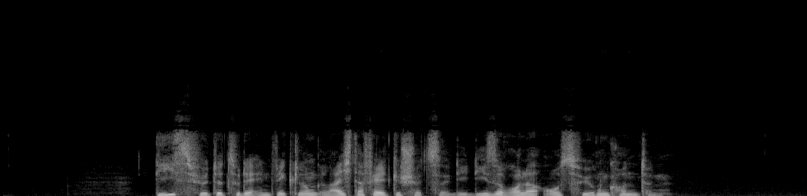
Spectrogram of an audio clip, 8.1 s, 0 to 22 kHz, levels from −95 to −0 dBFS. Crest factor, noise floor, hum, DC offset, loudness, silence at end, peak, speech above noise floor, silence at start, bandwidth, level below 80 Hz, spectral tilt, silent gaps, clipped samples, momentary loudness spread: 18 dB; -88 dBFS; none; under 0.1%; -37 LUFS; 1.45 s; -20 dBFS; 51 dB; 1.55 s; 9 kHz; -70 dBFS; -5.5 dB/octave; none; under 0.1%; 9 LU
